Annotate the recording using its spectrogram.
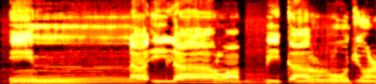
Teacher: عین کے اوپر کھڑی زبر ہے اسے ایک الف کے برابر کھینچیں گے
